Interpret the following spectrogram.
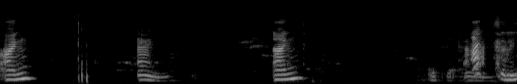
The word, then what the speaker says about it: Anh: The person whose name is, D-U-C-A-N-H. How do you say that? Okay. So Duke is middle name, so I think you can just use his first name. So you call Anh.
